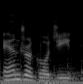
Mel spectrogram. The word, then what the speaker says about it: andragogy: apply more of the andragogy pronounced as Andra go g is a theory that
